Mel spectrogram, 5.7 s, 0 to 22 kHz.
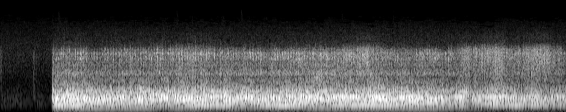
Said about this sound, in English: Army bombing plane V-843 off Bayonne, New Jersey. Lieutenant Vogt commanding 8 bombers, reporting to Commander Fairfax Langham Field.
